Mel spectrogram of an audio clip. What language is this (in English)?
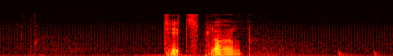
Norwegian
